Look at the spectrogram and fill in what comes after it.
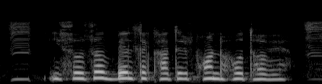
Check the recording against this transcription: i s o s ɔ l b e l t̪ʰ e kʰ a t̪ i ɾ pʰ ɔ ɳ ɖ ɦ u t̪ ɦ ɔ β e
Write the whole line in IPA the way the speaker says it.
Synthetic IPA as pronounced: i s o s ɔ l b e l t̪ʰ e kʰ a t̪ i ɾ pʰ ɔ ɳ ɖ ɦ o t̪ ɦ ɔ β e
